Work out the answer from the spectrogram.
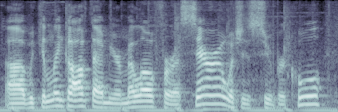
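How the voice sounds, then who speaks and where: A man's voice: on the high side, big pitch swings, quick pace. A young man hosting a gaming video, giving casual, rambling commentary as he thinks aloud. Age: young adult.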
